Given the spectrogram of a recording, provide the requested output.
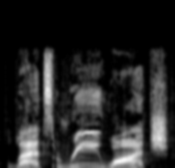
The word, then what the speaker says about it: rewatch: We pronounce this as a full re, e. It has that long E sound.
